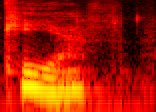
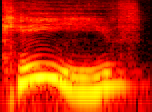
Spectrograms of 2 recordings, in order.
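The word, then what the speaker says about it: Kyiv: Dangerous surgery has has, as explained to us about the different pronunciations of Kiev. So Cave is how the Ukrainian people pronounce it, and Kiev is from the Russian pronunciation of the capital.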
